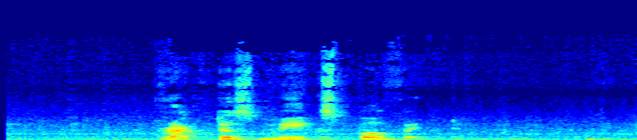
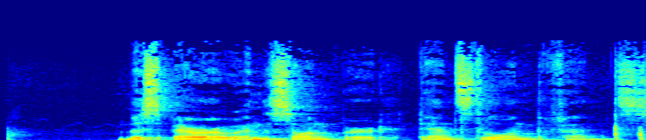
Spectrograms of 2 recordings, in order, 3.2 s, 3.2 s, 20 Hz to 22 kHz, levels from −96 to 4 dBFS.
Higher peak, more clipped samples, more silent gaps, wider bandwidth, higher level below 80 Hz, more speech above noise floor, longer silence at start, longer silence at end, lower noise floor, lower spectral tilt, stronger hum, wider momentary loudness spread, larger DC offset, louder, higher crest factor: about the same, -12 dBFS vs -12 dBFS; neither; neither; about the same, 15 kHz vs 16 kHz; first, -48 dBFS vs -66 dBFS; second, 23 dB vs 42 dB; about the same, 0.05 s vs 0.05 s; about the same, 0 s vs 0 s; second, -53 dBFS vs -73 dBFS; about the same, -5.5 dB/octave vs -4.5 dB/octave; neither; first, 24 LU vs 12 LU; neither; about the same, -31 LUFS vs -31 LUFS; about the same, 22 dB vs 20 dB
